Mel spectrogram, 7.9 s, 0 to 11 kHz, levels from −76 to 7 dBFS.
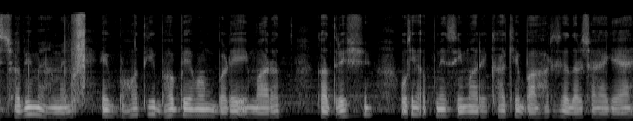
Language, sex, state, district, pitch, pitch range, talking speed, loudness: Hindi, male, Bihar, Kishanganj, 105 Hz, 85-120 Hz, 175 wpm, -32 LUFS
